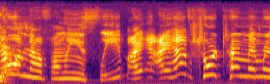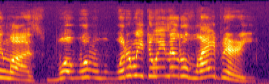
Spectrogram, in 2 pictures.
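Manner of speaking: frustrated character snapping back; defensive outburst. Acted. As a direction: protest being accused of dozing. Eddie defends himself, agitated.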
